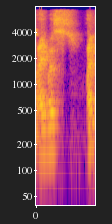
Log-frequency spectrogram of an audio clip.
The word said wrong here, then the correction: Omos: Omos. – Xavier Woods. Omos.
